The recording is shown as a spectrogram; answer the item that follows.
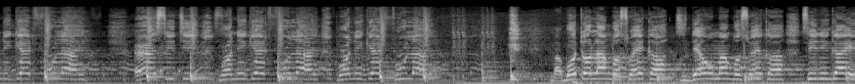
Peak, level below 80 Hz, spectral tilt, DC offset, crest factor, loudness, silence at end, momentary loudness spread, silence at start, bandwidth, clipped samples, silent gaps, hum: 0 dBFS; -36 dBFS; -1.5 dB/octave; under 0.1%; 18 dB; -16 LUFS; 0 s; 11 LU; 0 s; 16 kHz; under 0.1%; none; none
